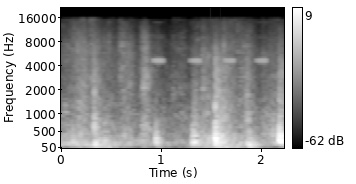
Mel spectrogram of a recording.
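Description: Footsteps walking indoors: several separate steps, roughly half a second apart. A short high chirp repeats about three times a second behind them.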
